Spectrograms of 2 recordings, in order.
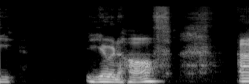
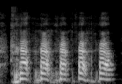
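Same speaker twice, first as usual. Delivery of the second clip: high rabbit giggle; 10 semitones higher than usual. Acted. Rabbit laughing.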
